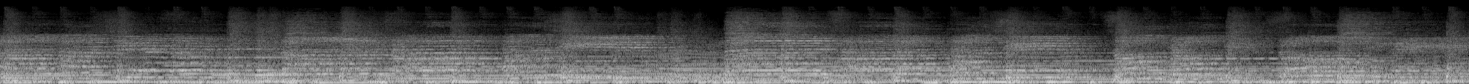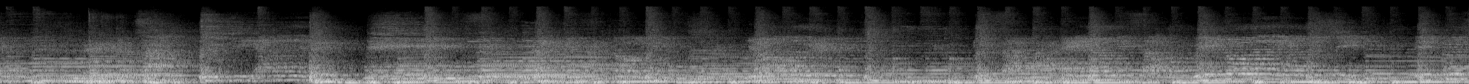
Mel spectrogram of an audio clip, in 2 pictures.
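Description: Live Christian worship band playing a praise song on drums, electric guitar, bass guitar and keyboards, with a group of voices singing. The bass and drums drop away briefly about seventeen seconds in, then come back.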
